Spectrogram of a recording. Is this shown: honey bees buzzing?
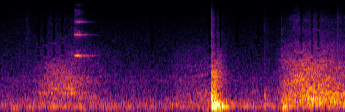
no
